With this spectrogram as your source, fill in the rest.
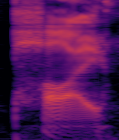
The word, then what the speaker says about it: pi: Circumference C equals, well, introducing our best friend pi. This little symbol, read it as the delicious dessert you eat on Thanksgiving, pi.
